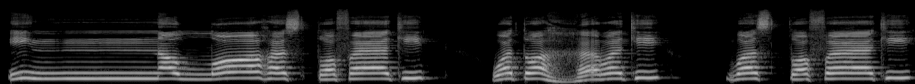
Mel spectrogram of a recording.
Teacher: فا کے پر کھڑی حرکات ہے، تو ہم اسے 2 یا 3 حرکت کے برابر کھینچ کے پڑھیں گے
